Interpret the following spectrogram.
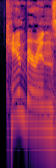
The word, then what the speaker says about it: Canberra: a Canberra Canberra Australia Canberrans are on average smarter than a lot of people wrote in with pronunciations that I think it's Canberra which I very deliberately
